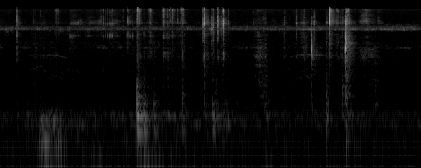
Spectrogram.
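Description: Light knocks and clicks of latex Foley catheters being handled and moved about on a tabletop, the loudest knock about two seconds in and a quick run of sharp clicks near the end. A faint steady high whine runs underneath.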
